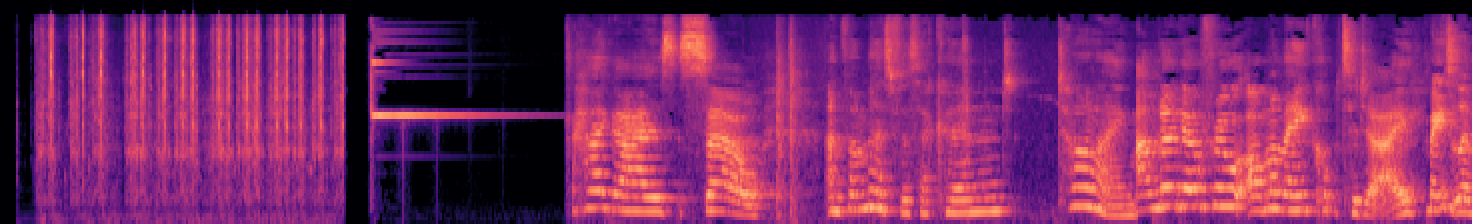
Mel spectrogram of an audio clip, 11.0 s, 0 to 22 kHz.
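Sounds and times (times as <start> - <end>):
typewriter key clicks: 0.2 - 2.6.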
